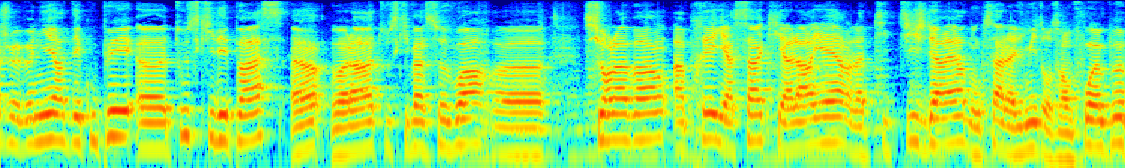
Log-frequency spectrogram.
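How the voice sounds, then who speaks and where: This man's voice is a little high with a fairly bright tone. He's a video creator testing a product in a hands-on kitchen tutorial at home, chatting loosely, joking at his own expense, and letting slip some mild swearing.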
